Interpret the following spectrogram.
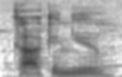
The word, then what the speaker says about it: Coqinu: How many people will start to get cock and you, not financial advice, but and that is spelled COQINU.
